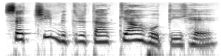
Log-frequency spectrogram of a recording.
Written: मित्रता

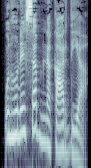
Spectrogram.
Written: नकार

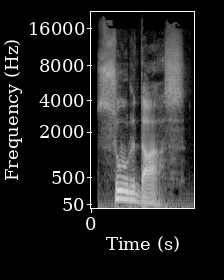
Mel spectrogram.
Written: सूरदास

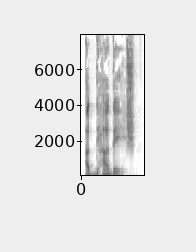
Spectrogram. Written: अध्यादेश

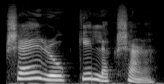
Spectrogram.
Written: क्षय

